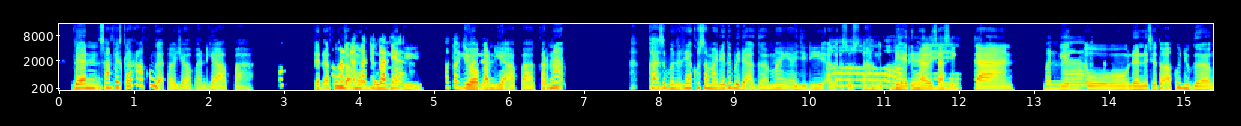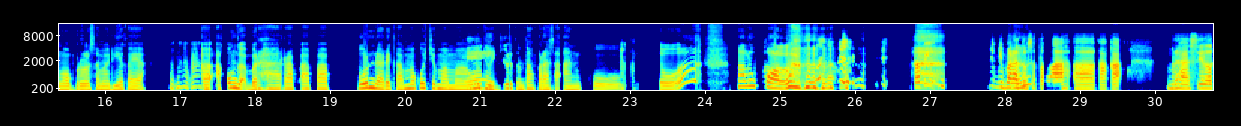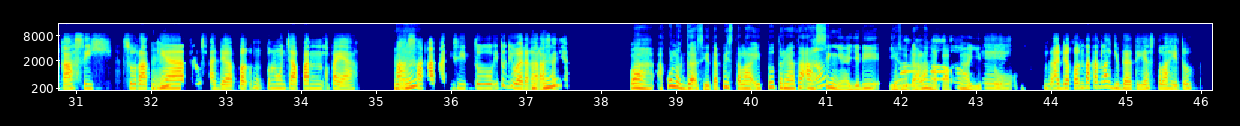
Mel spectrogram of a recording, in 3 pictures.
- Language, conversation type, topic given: Indonesian, unstructured, Pernahkah kamu melakukan sesuatu yang nekat demi cinta?
- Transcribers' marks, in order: giggle; laugh; other background noise; tapping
